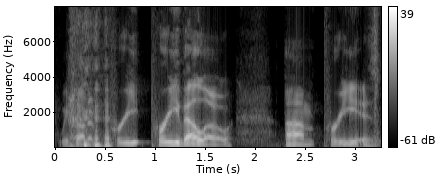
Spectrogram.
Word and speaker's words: Prevelo: pronounce it Prevelo.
